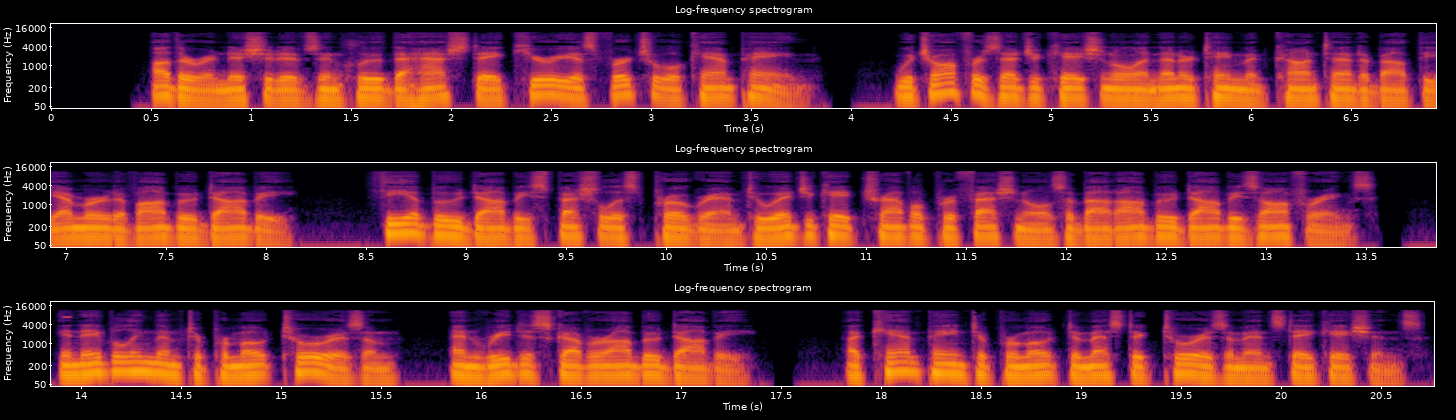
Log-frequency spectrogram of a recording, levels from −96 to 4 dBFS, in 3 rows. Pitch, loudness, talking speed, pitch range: 95 Hz, -24 LUFS, 145 wpm, 85-100 Hz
